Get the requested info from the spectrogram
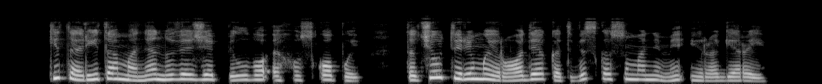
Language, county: Lithuanian, Kaunas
